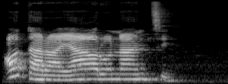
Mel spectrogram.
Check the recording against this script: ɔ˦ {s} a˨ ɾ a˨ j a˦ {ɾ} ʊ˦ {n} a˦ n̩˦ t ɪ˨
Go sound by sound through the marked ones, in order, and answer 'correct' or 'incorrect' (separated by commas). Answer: incorrect, correct, correct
